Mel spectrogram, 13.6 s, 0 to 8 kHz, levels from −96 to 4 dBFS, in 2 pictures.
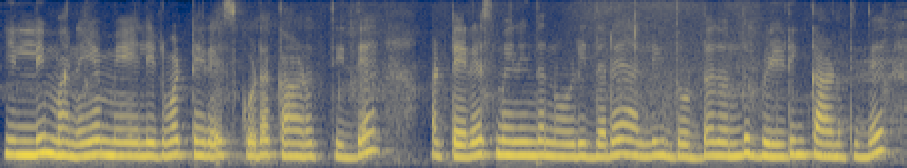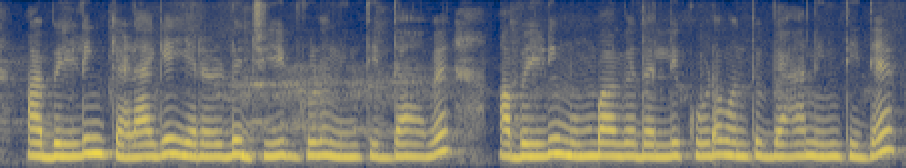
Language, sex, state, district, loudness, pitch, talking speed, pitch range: Kannada, female, Karnataka, Mysore, -13 LUFS, 235 Hz, 100 wpm, 225-250 Hz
